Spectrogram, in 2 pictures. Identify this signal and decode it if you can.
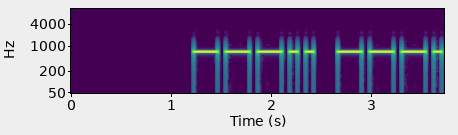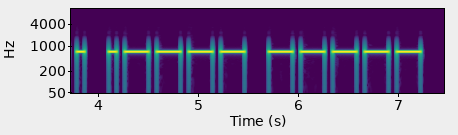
Morse code, heard as a keyed tone, about 15 wpm, 700 Hz. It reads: 8810
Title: Numbers - 4-Digit 15wpm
